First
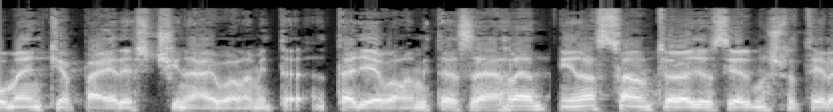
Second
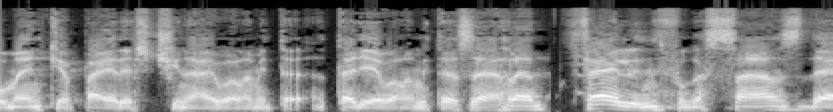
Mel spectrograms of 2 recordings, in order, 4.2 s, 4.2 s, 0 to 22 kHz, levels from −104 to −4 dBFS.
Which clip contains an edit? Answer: second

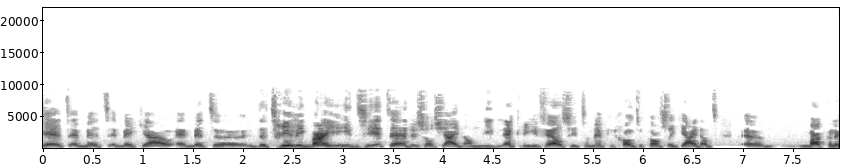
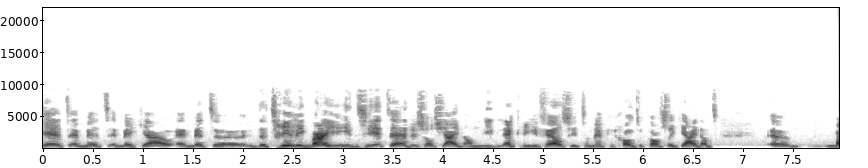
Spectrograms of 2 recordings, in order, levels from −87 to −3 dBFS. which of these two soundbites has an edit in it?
first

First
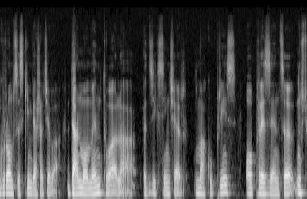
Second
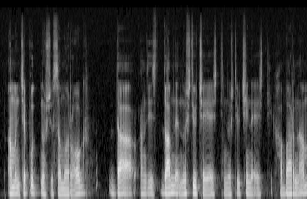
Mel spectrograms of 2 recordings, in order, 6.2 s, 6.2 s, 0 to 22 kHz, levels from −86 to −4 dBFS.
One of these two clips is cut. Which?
first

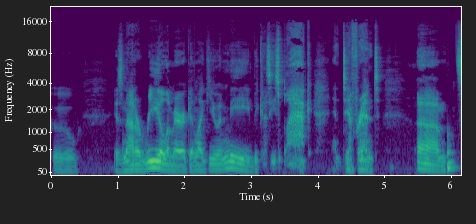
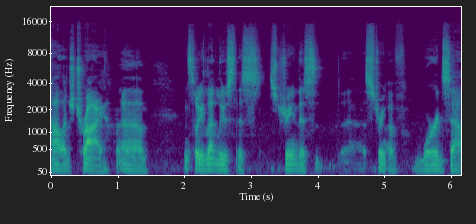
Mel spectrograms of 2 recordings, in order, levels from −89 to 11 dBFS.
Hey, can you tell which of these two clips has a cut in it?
second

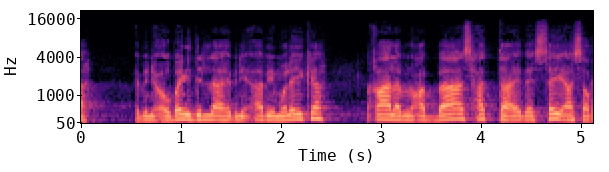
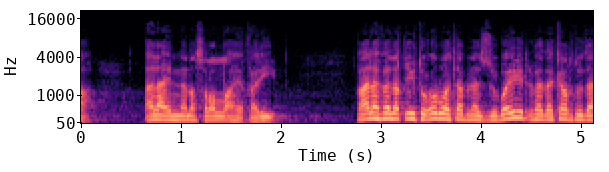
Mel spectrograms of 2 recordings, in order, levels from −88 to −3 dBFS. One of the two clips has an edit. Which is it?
first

